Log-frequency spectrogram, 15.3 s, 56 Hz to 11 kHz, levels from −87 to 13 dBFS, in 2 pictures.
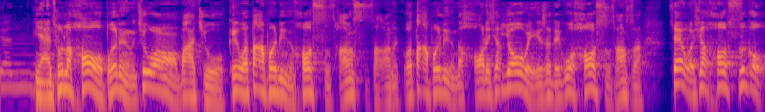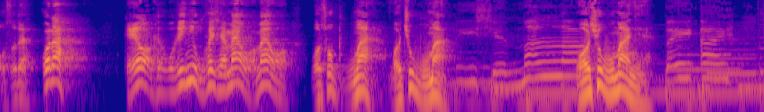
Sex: male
